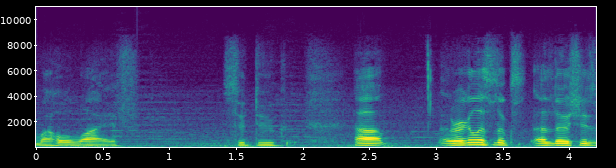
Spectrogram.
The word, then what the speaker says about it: Sudoku: Sudoku!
